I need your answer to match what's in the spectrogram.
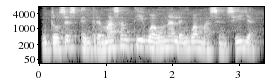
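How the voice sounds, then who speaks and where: A man with a Mexican Spanish accent leads a grammar lesson at an unhurried, deliberate pace. He explains each rule step by step and pronounces the example words with care. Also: mid-range voice, steady tone, a little hiss or hum. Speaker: Hebrew teacher.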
